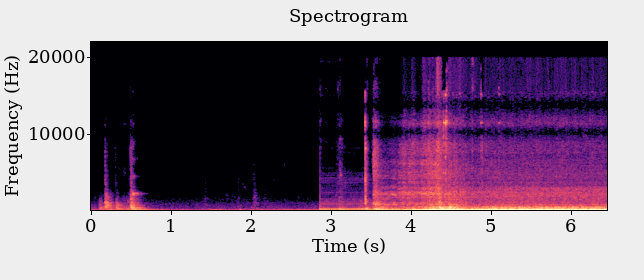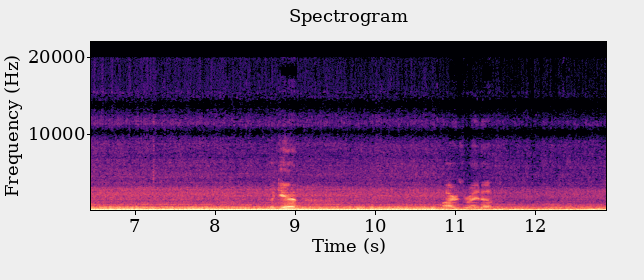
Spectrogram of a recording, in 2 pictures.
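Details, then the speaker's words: Classic Mopar Duster, which had failed to start on a cold morning: quick crank, then it catches promptly and settles into a steady, even idle with no stumble. Normal start and idle. "i mean it fired up fine just like this last night"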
